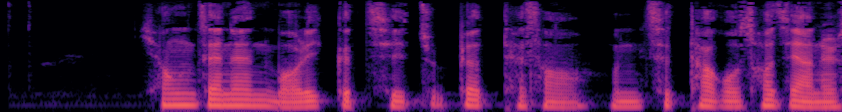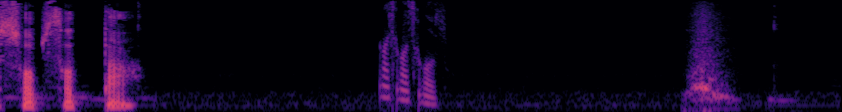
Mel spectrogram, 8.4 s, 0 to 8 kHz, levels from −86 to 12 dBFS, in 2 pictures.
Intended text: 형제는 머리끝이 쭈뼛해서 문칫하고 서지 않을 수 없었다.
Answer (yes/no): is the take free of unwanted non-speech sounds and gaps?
no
